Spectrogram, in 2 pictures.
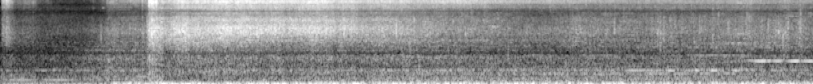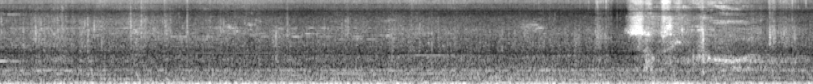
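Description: A fiery burst of sparks roars with a deep, steady rumble.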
